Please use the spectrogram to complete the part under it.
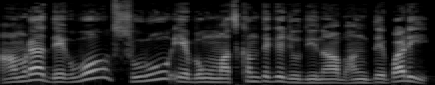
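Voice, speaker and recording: A man's voice: fairly high pitch, a little fast, no echo, clean studio sound. A man with a Bangladeshi accent teaching English pronunciation step by step, patiently repeating rules and asking checking questions. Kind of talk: explaining a lesson step by step.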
